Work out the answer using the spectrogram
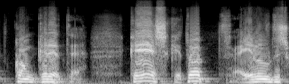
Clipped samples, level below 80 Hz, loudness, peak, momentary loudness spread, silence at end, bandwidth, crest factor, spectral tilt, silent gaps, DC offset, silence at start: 5%; -32 dBFS; -5 LUFS; 0 dBFS; 16 LU; 0 s; over 20 kHz; 6 dB; -4 dB/octave; none; under 0.1%; 0 s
